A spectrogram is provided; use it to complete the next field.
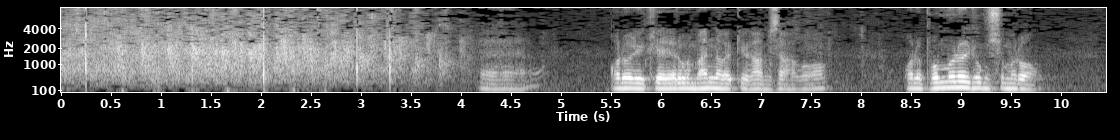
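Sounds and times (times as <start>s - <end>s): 
crowd applauding: 0.0s - 4.2s
speech: 5.5s - 7.8s, 8.4s - 9.9s.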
